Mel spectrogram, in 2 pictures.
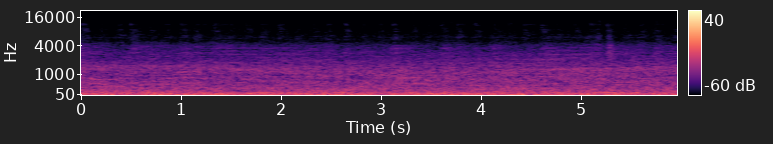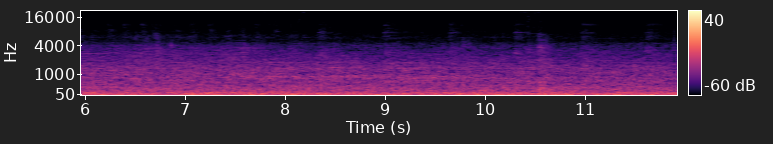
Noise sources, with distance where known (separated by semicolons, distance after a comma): unidentified alert signal, far; music from an unclear source, far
